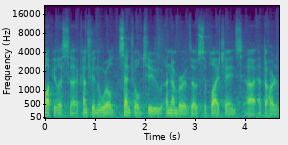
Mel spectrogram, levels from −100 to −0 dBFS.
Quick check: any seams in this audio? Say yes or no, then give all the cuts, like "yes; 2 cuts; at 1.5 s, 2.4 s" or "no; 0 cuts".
yes; 1 cut; at 1.5 s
